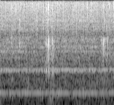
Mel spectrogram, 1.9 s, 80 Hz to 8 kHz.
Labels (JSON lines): {"label": "anthrophony, boat engine", "recorder": "SoundTrap 300"}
